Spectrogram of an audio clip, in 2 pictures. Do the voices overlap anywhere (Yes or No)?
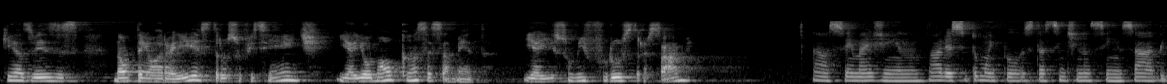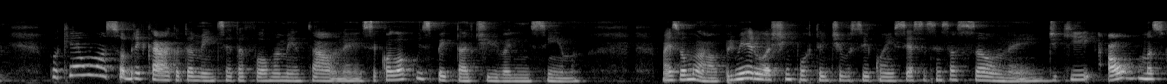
No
